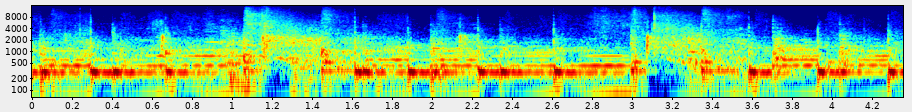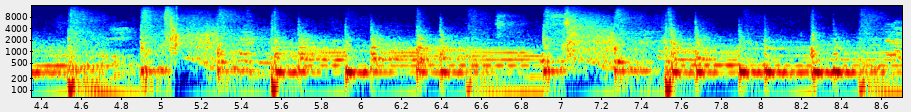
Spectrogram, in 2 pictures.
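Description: Live acoustic band music: a fiddle and a strummed acoustic guitar playing an upbeat tune, with percussion knocking out a steady beat.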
